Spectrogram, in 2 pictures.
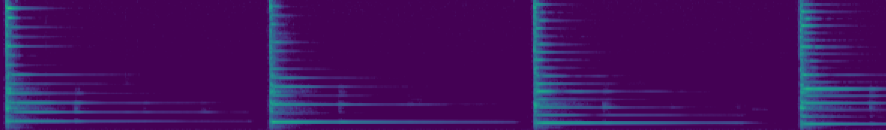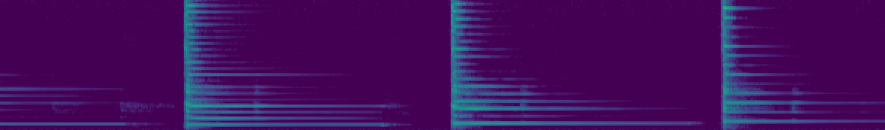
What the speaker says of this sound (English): There's the part that sounds like bells.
